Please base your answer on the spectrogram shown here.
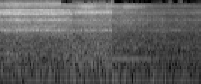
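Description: A small private passenger plane's engine roars steadily at a private airport, a loud, continuous broadband drone with faint high whine, close by and without speech.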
